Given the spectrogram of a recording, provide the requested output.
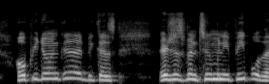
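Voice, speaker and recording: Lively intonation and an American accent come through on a very clean recording with a silent background. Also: man. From Louisiana, then Colorado from about age six. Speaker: hip hop artist. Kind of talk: casual interview chat.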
